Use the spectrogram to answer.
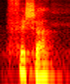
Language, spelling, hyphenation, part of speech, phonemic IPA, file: Dutch, fissa, fis‧sa, noun, /fɪ.saː/, Nl-fissa.ogg
- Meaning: party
